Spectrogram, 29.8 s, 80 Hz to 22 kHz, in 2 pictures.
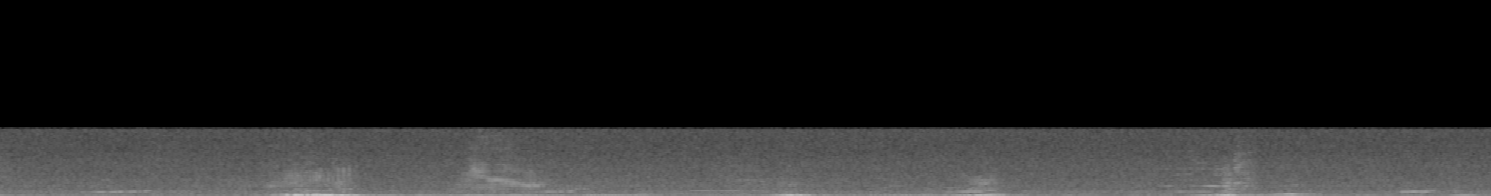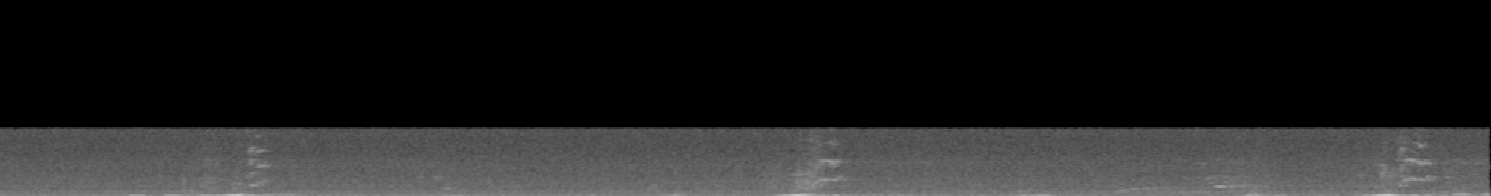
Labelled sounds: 4.8	5.5	humpback whale, 1.2 to 2.2 kHz
9.7	10.0	humpback whale, 1.8 to 2.0 kHz
12.0	12.5	humpback whale, 1.2 to 1.8 kHz
23.0	23.4	humpback whale, 1.5 to 4.2 kHz
26.4	27.4	humpback whale, 0.93 to 1.3 kHz
28.9	29.3	humpback whale, 1.7 to 4.3 kHz

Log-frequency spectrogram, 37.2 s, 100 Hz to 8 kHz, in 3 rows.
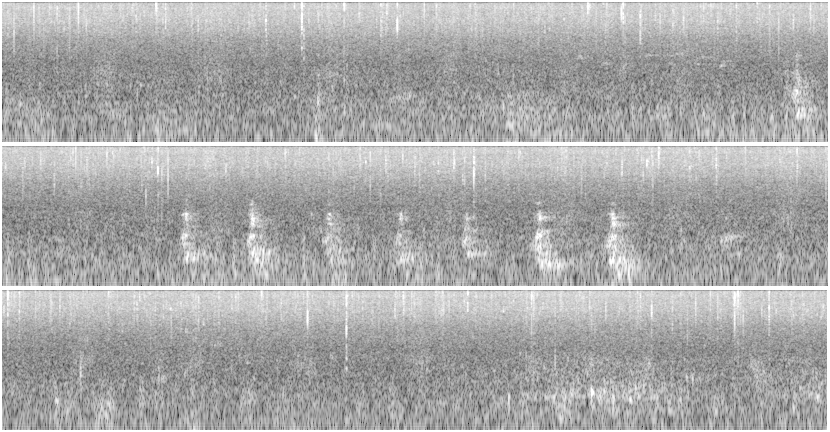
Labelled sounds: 20.4	20.6	humpback whale, 0.78 to 1.0 kHz

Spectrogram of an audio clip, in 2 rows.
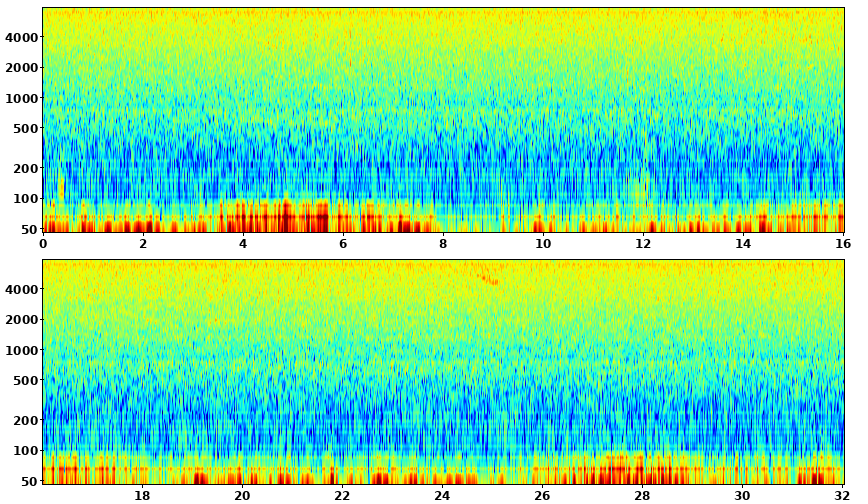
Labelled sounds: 24.8	25.2	Pacific white-sided dolphin, 4.5 to 5.0 kHz

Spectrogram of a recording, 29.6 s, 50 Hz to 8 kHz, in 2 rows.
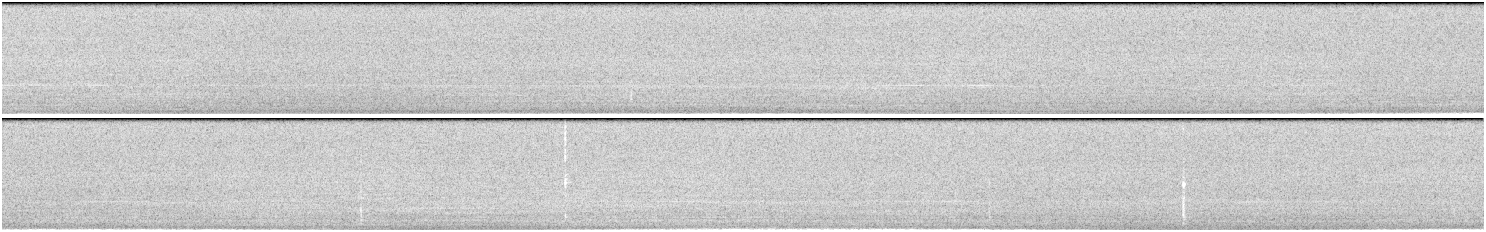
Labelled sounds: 15.6	15.8	vessel noise, 2.0 to 2.1 kHz

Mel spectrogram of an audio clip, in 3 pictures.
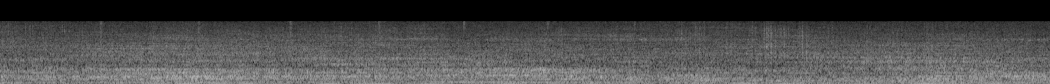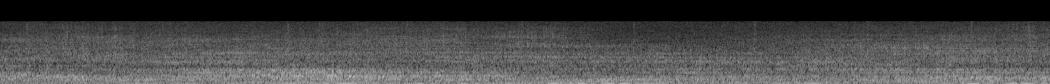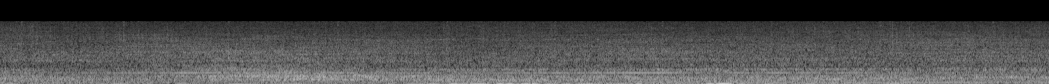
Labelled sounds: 3.3	3.5	vessel noise, 0.86 to 1.0 kHz
4.0	4.2	vessel noise, 3.1 to 3.4 kHz
12.7	13.2	vessel noise, 1.5 to 2.6 kHz
15.8	16.1	vessel noise, 2.4 to 2.6 kHz

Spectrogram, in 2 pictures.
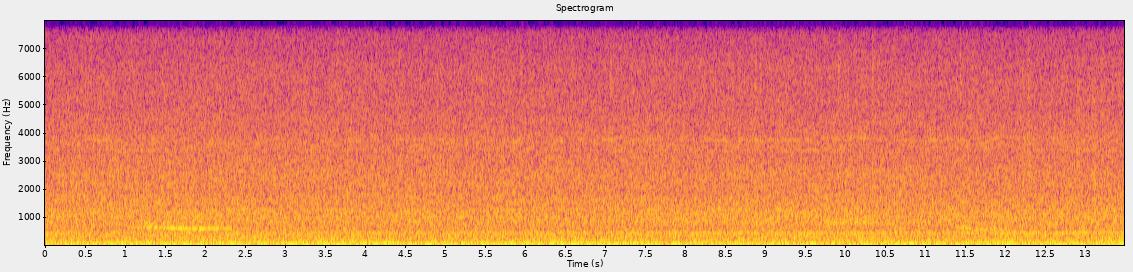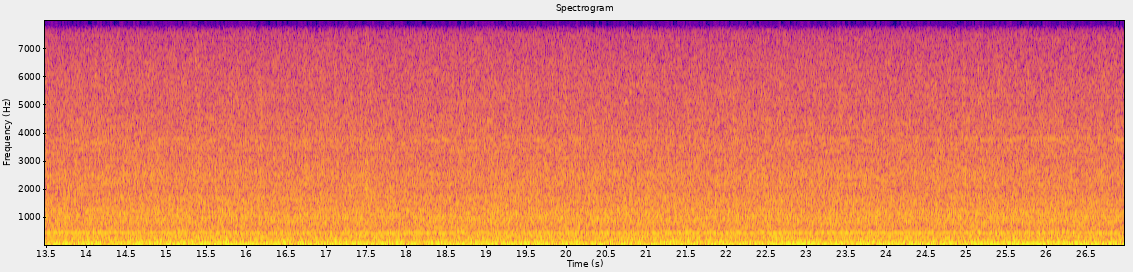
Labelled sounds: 1.4	1.9	humpback whale, 0.56 to 0.68 kHz

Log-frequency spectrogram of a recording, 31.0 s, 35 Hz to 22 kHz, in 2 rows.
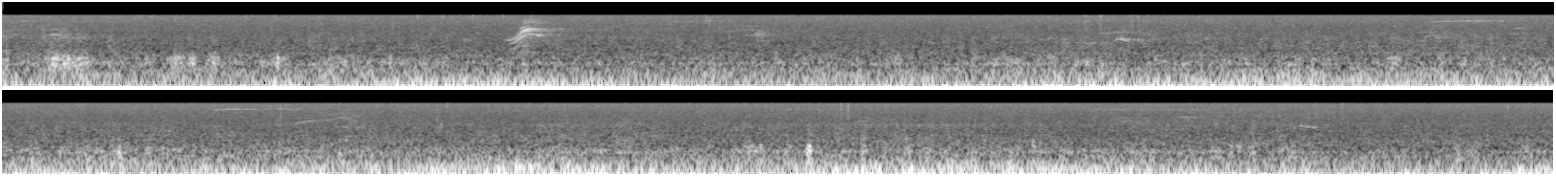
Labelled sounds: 14.2	15.0	killer whale, 4.2 to 5.2 kHz
18.4	19.1	killer whale, 0.50 to 3.5 kHz

